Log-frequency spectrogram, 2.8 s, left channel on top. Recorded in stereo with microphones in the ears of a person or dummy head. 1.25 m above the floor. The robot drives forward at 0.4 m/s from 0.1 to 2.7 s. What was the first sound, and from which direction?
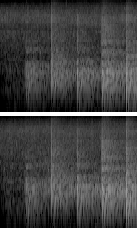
A clap, 5° right (ahead or behind).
